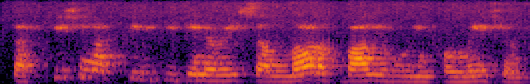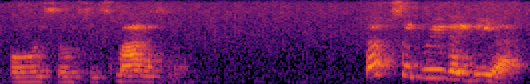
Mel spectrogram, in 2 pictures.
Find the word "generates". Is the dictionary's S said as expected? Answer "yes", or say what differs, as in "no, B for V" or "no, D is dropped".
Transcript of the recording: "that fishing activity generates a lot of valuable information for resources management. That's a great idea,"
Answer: yes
